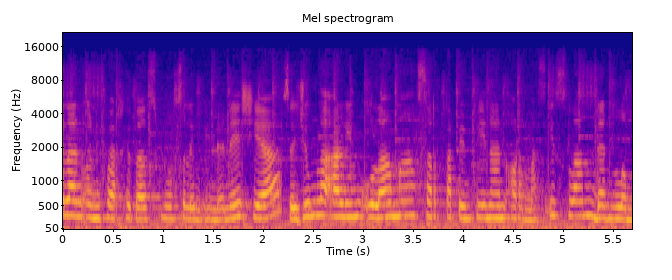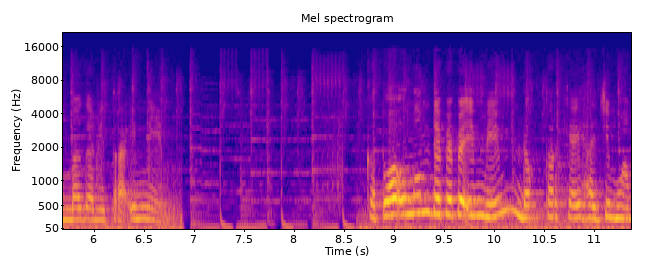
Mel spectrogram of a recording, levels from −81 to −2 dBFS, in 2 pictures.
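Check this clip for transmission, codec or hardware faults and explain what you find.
Two faults stand out. A drift correction step slows the sound by 5.7%, about a semitone flat, from 0.55 to 1.15 s, then speeds it 5.7%, about a semitone sharp, from 6.38 to 7.07 s. Both likely come from clock-matching rate jumps, and the abrupt switch and snap-back set them apart from gradual wow.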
